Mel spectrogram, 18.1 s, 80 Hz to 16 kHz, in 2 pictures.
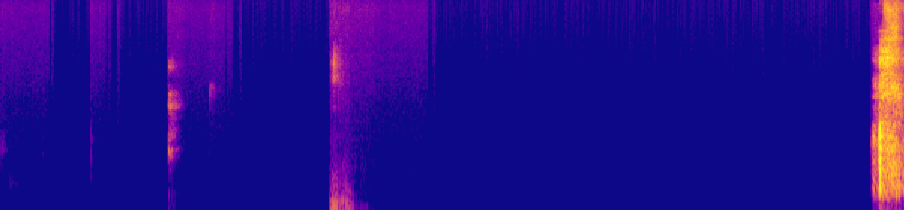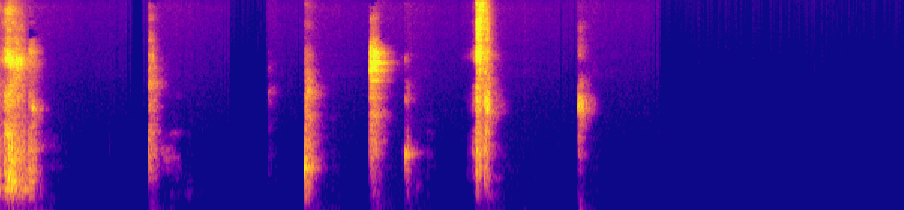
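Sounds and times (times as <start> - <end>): wet slurp of food: 8.7 - 9.5, 13.8 - 14.1.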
